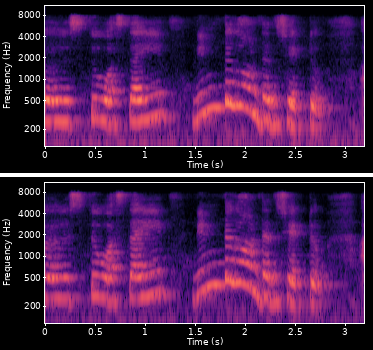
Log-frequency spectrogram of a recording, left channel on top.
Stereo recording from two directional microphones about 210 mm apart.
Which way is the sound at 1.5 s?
10° right (ahead or behind).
